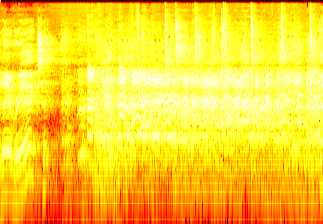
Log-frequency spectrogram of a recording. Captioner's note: audience laughing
